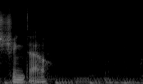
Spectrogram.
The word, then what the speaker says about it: Qingtao: Qingtao. Assuming it's doing normal Chinese pronunciation, it's Qingtao. At least the closest you can get in English.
